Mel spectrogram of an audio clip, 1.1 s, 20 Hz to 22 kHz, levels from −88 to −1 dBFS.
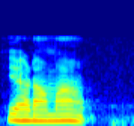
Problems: constant background noise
